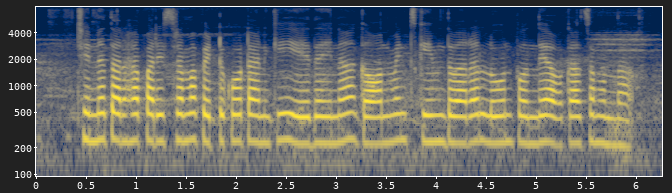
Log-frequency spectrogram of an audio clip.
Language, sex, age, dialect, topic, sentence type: Telugu, female, 18-24, Utterandhra, banking, question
